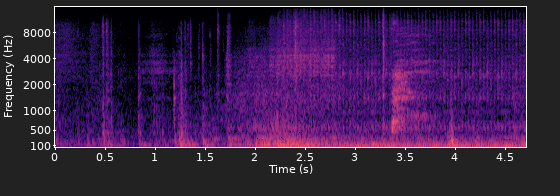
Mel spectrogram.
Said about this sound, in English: Jamie drives away.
